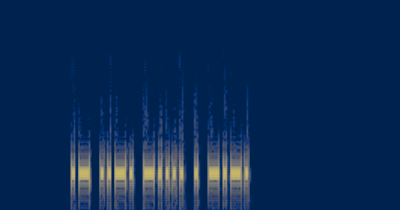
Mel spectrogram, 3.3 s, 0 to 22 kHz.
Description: Morse code, heard as a keyed tone, about 51 wpm, 700 Hz. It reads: AF6EC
